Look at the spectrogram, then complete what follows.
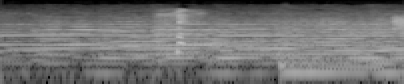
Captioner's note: <i> laughs</i>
